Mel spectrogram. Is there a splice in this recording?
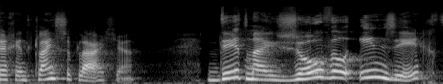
yes; 1 cut; at 2.4 s

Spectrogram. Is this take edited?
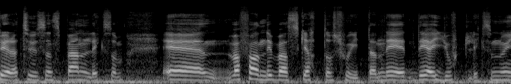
no; 0 cuts

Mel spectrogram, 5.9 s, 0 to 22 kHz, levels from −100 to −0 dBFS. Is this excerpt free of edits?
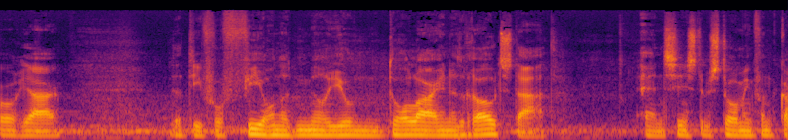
yes; 0 cuts

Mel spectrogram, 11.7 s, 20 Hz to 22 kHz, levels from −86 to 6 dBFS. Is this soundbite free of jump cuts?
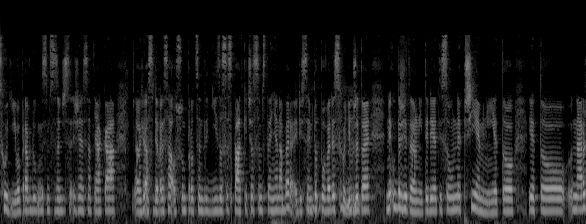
yes; 0 cuts

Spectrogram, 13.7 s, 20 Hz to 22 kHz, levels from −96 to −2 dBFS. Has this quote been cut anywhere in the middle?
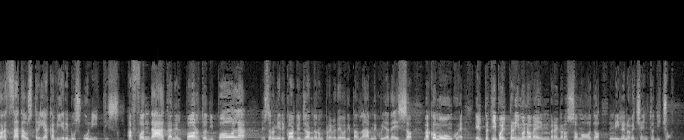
yes; 3 cuts; at 2.5 s, 6.3 s, 12.2 s

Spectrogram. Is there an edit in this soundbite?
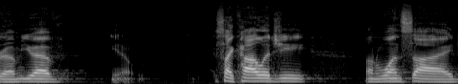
no; 0 cuts

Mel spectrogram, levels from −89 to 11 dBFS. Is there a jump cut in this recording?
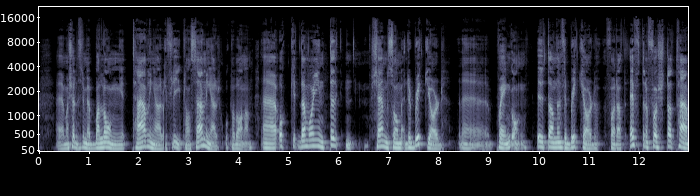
yes; 6 cuts; at 2.5 s, 3.8 s, 4.4 s, 6.6 s, 9.9 s, 10.5 s

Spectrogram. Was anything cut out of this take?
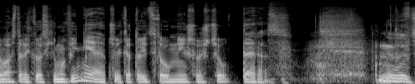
yes; 2 cuts; at 1.0 s, 1.6 s

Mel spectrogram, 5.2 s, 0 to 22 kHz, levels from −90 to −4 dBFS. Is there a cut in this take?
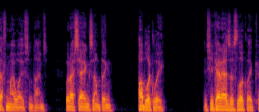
yes; 1 cut; at 1.5 s

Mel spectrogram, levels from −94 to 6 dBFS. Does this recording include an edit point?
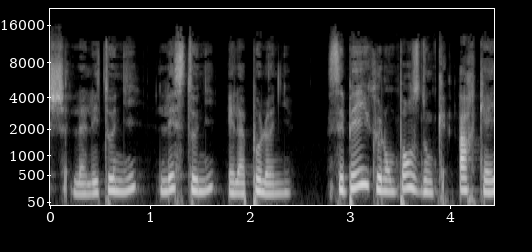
no; 0 cuts

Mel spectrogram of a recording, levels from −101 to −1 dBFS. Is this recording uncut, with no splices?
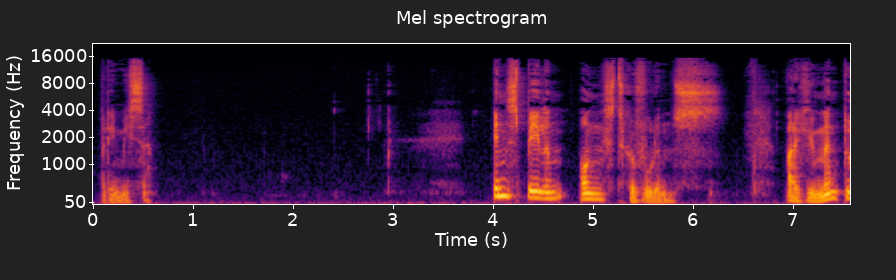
no; 1 cut; at 4.8 s

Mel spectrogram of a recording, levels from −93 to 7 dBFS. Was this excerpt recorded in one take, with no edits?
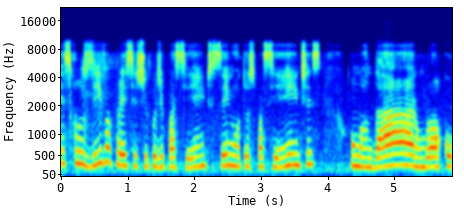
yes; 0 cuts

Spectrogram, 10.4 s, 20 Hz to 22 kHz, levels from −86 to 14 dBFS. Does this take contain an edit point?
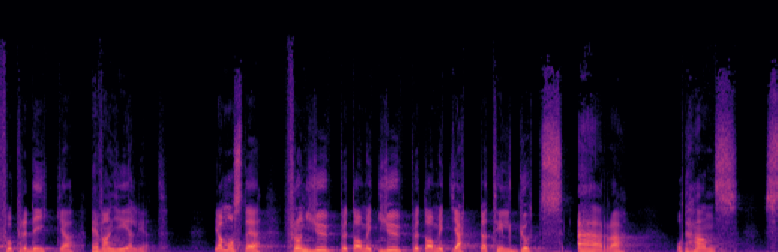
yes; 5 cuts; at 1.1 s, 3.3 s, 5.0 s, 7.6 s, 9.1 s

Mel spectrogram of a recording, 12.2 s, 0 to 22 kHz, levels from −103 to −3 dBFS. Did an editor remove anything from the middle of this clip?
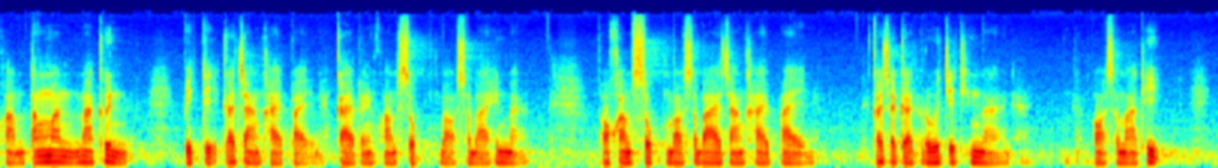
yes; 1 cut; at 8.7 s

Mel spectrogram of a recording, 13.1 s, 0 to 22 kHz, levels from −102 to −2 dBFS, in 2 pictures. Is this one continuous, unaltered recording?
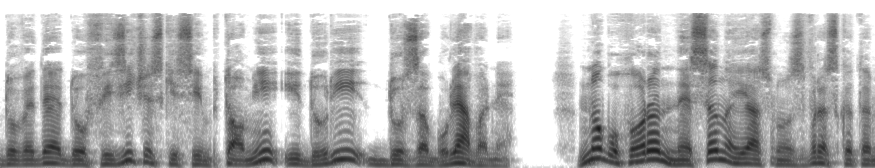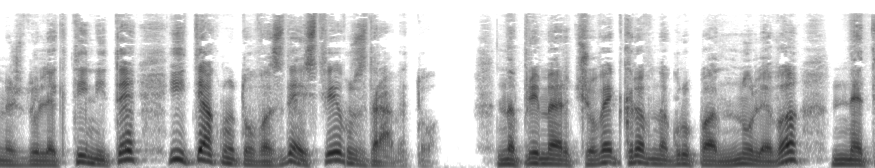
no; 2 cuts; at 9.1 s, 11.2 s

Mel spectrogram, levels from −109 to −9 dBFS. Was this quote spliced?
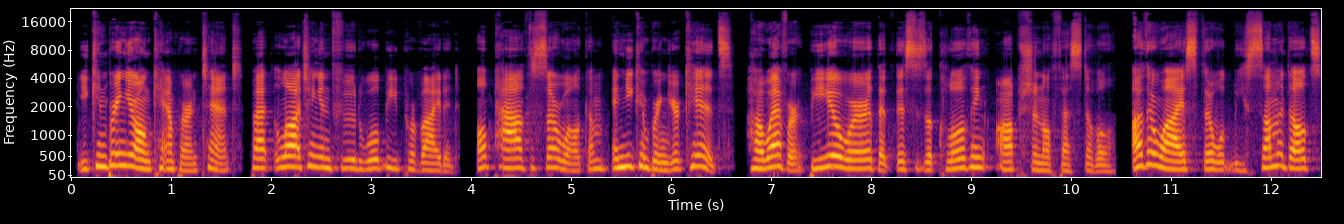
no; 0 cuts

